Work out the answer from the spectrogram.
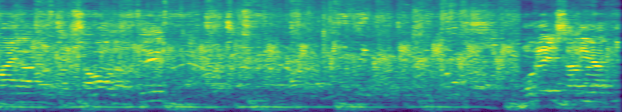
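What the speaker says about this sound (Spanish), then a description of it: "Aplauso fuerte, República Dominicana." Audience applauding a dance group at an intercultural event, dense continuous clapping from a crowd, loud and sustained, with a steady hum and voices underneath.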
